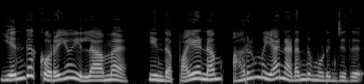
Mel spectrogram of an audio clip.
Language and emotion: Tamil, happy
